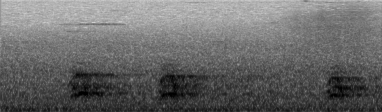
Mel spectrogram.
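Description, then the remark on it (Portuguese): A dog barks three times, two quick woofs then a pause before a third, each short and mid-pitched, fairly soft above a steady background hiss. No one speaks. “Ouvi os latidos e senti um cheiro de gás.”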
